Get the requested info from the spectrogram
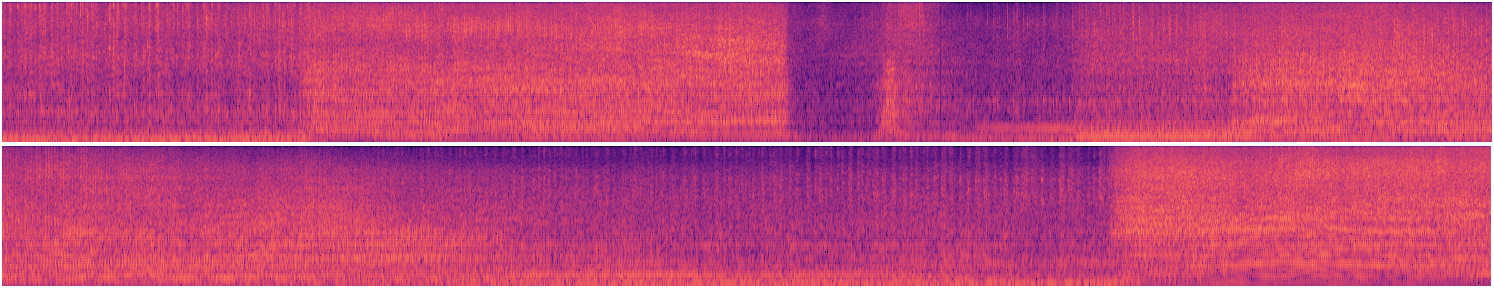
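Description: Chevrolet Chevelle drag car's engine rumbling at the starting line, then revving hard as it launches and accelerating down the drag strip, its pitch climbing in steps through the gears. Near the end a Dodge Dart's engine revs up and down in a smoky burnout.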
